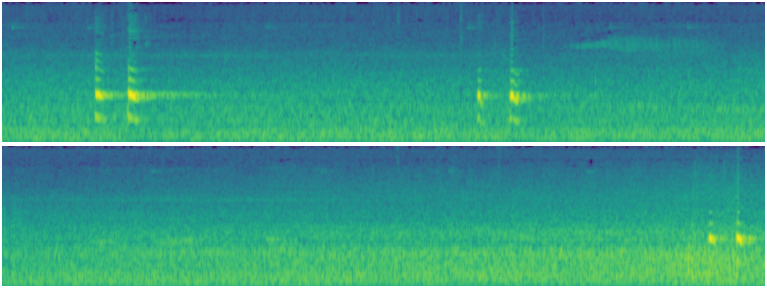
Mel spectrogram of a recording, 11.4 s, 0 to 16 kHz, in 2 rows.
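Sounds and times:
quiet background hiss: 0.0 - 11.4
raven squawks: 0.6 - 1.6, 3.5 - 4.3, 6.4 - 8.0, 10.9 - 11.4.

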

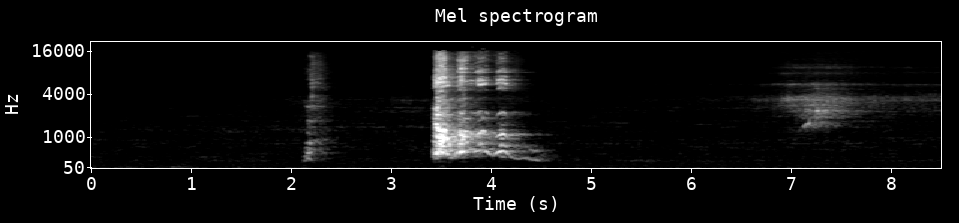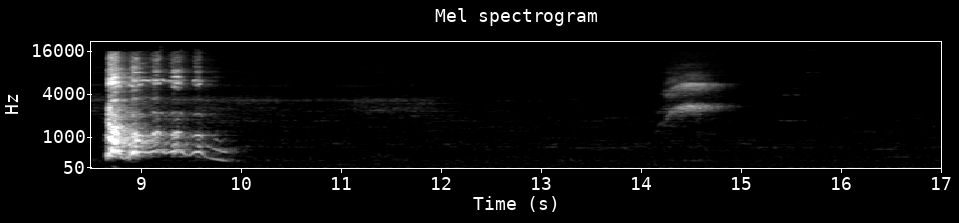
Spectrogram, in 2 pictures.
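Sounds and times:
dog barking in an alley: 2.1 - 2.5, 3.4 - 4.6, 8.6 - 10.0.

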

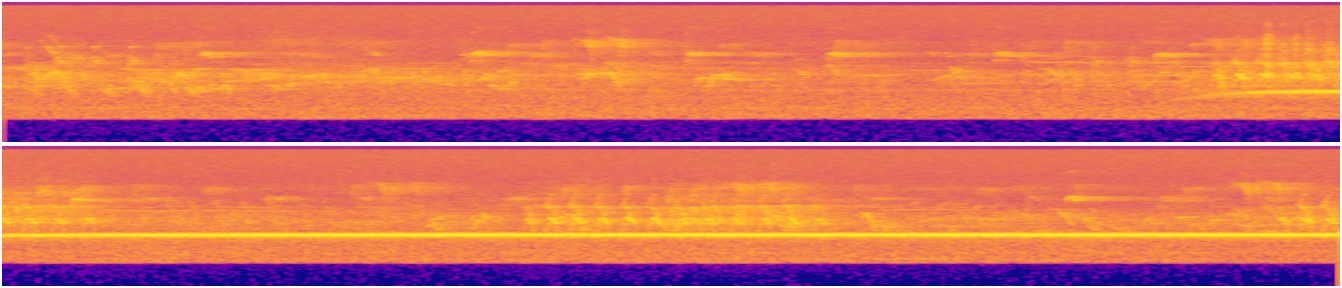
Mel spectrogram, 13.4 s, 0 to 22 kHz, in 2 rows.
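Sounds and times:
night frog chorus holding a steady high tone: 6.2 - 13.3.

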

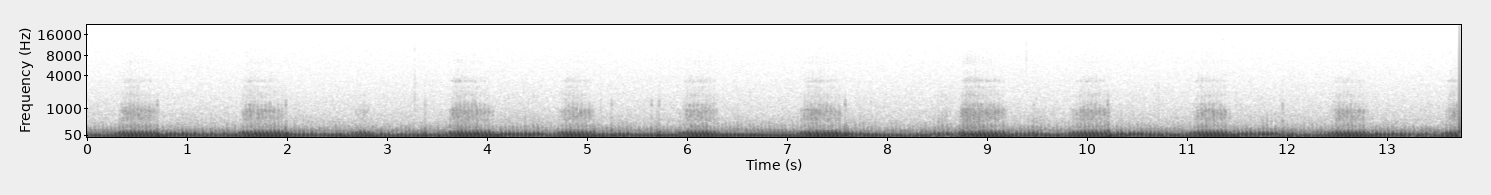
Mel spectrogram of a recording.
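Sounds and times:
cat purring recorded at the throat: 0.0 - 13.7.

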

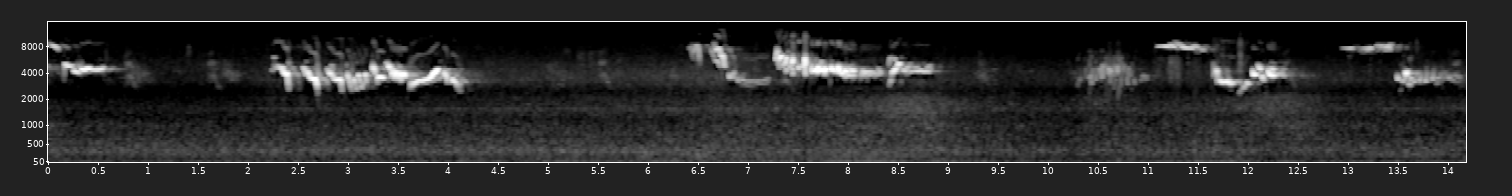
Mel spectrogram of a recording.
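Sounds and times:
European robin Erithacus rubecula singing: 0.0 - 9.6, 10.2 - 14.1.

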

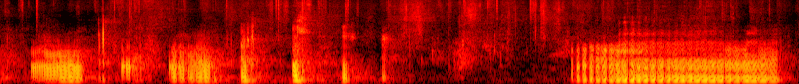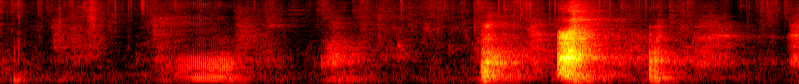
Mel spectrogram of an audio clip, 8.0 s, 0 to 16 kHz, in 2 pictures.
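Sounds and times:
Chihuahua growling while playing: 0.0 - 2.1, 2.8 - 4.0
Chihuahua yipping while playing: 6.8 - 7.1.

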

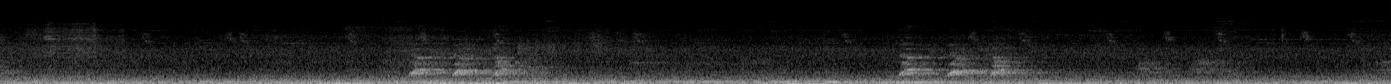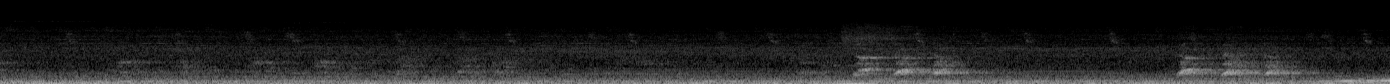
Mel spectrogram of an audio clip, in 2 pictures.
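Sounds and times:
busy street traffic rumble: 0.0 - 27.8
construction noise outside: 0.0 - 27.8
dog barking inside a building: 4.1 - 5.5, 9.0 - 10.5, 11.4 - 12.4, 15.0 - 19.3, 21.9 - 23.8, 25.7 - 27.1.

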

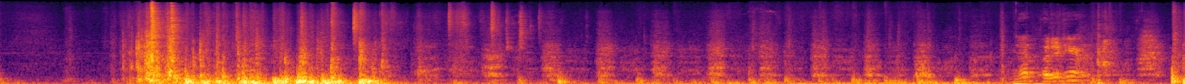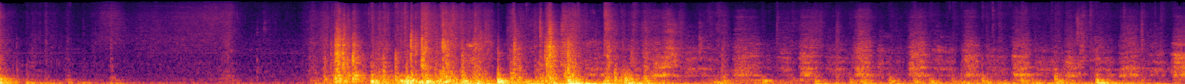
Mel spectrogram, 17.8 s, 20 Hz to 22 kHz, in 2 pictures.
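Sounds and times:
dog panting: 1.7 - 9.0, 11.9 - 17.7
speech: 7.8 - 8.4.

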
